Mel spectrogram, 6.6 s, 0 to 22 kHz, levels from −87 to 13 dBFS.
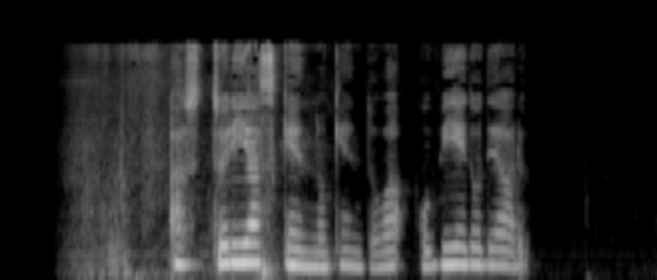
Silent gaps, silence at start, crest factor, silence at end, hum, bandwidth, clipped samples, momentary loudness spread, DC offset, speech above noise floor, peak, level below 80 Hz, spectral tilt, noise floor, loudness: none; 0.9 s; 18 dB; 1.35 s; none; 11.5 kHz; under 0.1%; 22 LU; under 0.1%; 59 dB; 0 dBFS; -54 dBFS; -3.5 dB/octave; -76 dBFS; -17 LUFS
